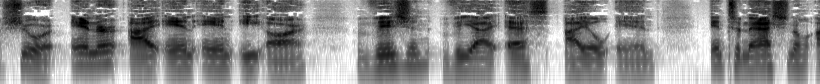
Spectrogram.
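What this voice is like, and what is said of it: Slight Southern drawl. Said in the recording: “You hear that little southern drawl from that hails from Florida, right?”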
